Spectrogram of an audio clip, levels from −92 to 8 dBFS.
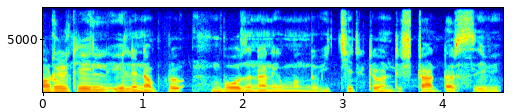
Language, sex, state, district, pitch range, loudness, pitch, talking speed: Telugu, male, Andhra Pradesh, Manyam, 125-135 Hz, -21 LUFS, 130 Hz, 105 wpm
